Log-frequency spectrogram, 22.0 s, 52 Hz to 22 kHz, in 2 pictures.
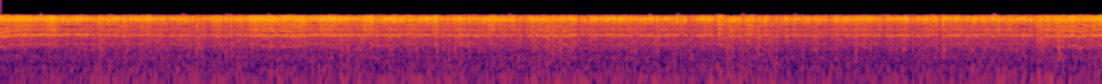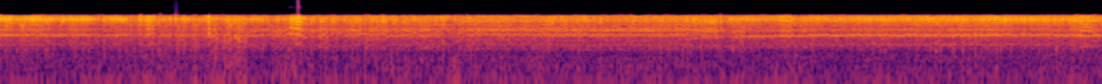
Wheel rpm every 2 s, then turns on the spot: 220, 230, 230, 230, 230, 230, 230, 220, 200, 200, 230.
none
